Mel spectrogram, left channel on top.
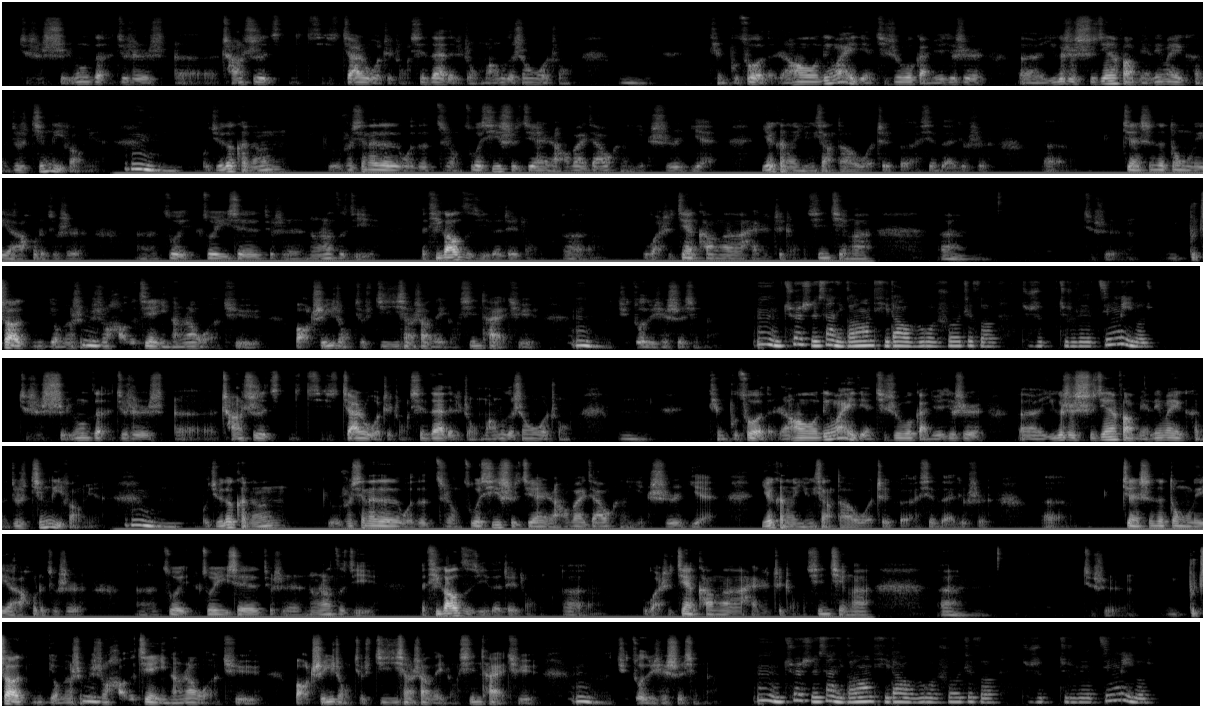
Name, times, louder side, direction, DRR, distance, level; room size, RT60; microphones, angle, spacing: voice 1, 0.2-6.7 7.1-13.7 14.0-14.9 15.3-22.6 23.2-27.8 28.3-29.3 29.6-29.9 30.4-33.8 34.8-35.1 35.7-38.6 39.0-41.7 42.2-43.0, right 2 dB, 55° right, 0.5 m, -32 dB
sound 1, 13.1-32.7, equal, 10° right, 0.7 m, -46 dB
voice 2, 13.3-13.6 36.8-37.0 41.7-42.0 43.6-45.9 46.2-47.5, left 2 dB, 20° left, 0.4 m, -28 dB
2.4 x 2.1 x 2.4 m
head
